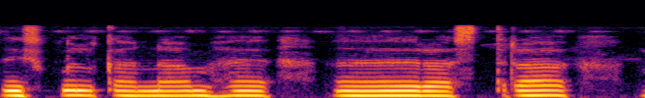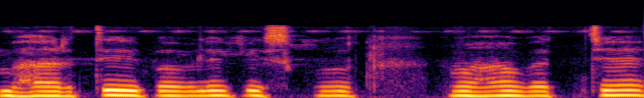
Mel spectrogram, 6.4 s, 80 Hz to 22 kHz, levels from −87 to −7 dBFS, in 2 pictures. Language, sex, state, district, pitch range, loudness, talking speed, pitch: Hindi, female, Bihar, Vaishali, 180-190 Hz, -15 LUFS, 110 wpm, 185 Hz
